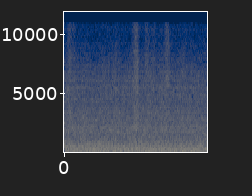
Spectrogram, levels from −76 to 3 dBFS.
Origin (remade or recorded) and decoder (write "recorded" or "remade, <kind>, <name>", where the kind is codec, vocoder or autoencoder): remade, autoencoder, DAC-VAE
